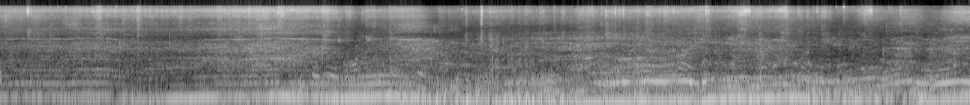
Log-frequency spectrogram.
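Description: A steady low drone that steps up and down in pitch, under a constant windy hiss, with a few sharp clicks and faint voices.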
